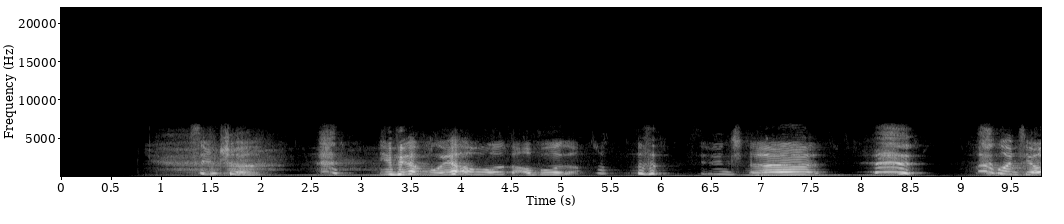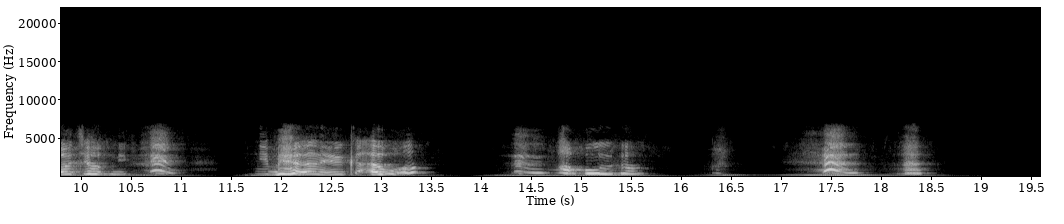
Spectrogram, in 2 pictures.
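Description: A young woman pleads tearfully, sobbing as she speaks.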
